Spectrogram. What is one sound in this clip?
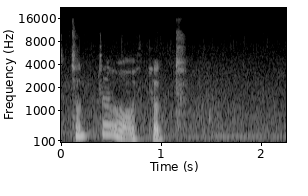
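A young man speaks briefly and loudly into a microphone.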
